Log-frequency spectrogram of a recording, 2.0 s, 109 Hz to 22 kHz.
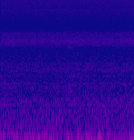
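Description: Airbus A319 cabin noise in flight, heard from inside the cabin: a steady, low rumble of CFM56 engine and airflow noise.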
